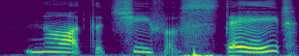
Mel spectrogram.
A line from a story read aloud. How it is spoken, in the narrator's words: someone in the terrestrial mission groaned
